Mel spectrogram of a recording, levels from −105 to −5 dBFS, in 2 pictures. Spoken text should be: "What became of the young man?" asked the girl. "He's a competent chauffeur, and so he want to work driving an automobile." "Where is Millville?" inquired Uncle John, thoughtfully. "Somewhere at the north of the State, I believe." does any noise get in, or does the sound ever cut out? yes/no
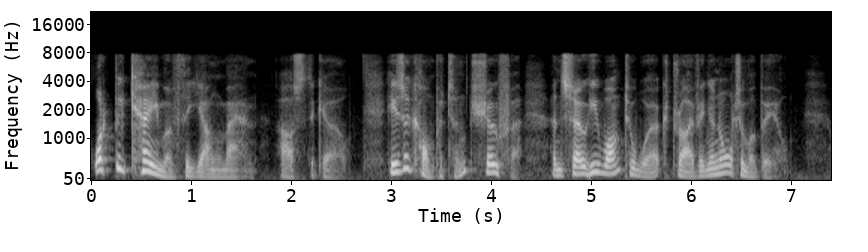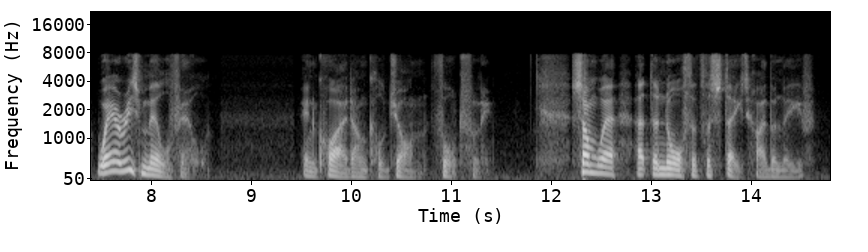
no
